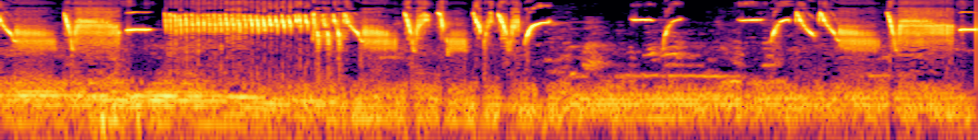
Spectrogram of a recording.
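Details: Canary singing a roll song intended to prompt other birds to sing: descending whistles, a long rapid buzzy trill, swift slurred notes, a quiet gap with short high whistles, then renewed swooping phrases.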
